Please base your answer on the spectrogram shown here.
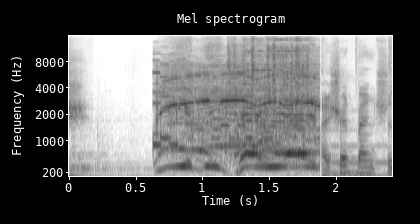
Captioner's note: excited noises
